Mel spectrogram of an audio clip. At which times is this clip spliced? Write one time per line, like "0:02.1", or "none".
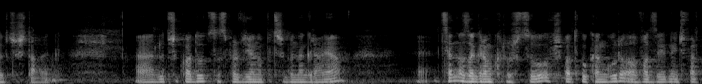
none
